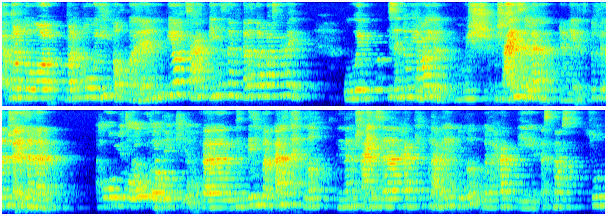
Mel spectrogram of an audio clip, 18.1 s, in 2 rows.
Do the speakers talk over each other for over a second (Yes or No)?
No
